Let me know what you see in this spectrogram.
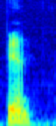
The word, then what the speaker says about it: been: How do you pronounce B-E-E-N? – Ben. Instead of being, I say Ben.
